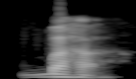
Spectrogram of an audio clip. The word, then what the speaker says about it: Baha: Baha. Baha. Oh, okay, I got your name wrong. So, all right. So, you mean Baha, right? Yeah. Okay, Yeah. Baha. All right. Baha'uddin? No, just Baha.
